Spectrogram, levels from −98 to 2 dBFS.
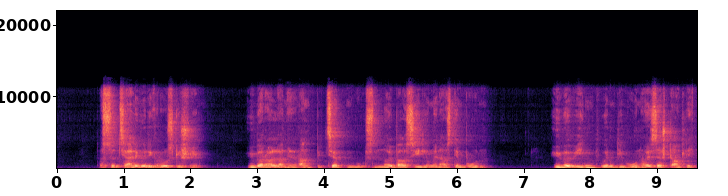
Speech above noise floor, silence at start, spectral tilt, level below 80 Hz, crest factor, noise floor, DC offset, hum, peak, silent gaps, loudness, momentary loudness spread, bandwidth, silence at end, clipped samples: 51 dB; 0.65 s; -4.5 dB/octave; -58 dBFS; 20 dB; -69 dBFS; under 0.1%; none; 0 dBFS; none; -19 LUFS; 11 LU; 12 kHz; 0.05 s; under 0.1%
